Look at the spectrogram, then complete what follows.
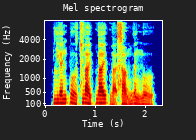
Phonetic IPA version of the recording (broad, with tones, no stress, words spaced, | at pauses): ljɛ˦n po˥˨ʊ̯t͡swa˥˨ɪ̯ pwa˦ɪ̯ pwä̰˨˩sɑ˥˨ʊ̯ mwə˥˨nn̪o˥˨ʊ̯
